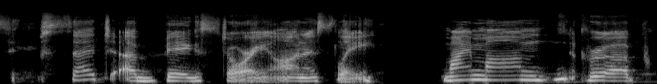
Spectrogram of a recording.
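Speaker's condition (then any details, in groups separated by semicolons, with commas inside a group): ALS (Lou Gehrig's disease); fast progressing form; almost bedbound, uses wheelchair; voice wonky, full voice earlier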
